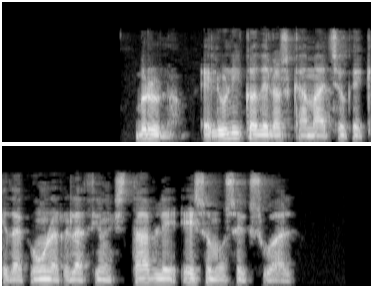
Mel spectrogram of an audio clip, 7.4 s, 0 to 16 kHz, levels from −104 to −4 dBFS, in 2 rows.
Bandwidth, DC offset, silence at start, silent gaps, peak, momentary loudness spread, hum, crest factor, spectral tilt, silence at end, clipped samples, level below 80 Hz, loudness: 7.8 kHz; under 0.1%; 1.35 s; none; -4 dBFS; 7 LU; none; 18 dB; -4 dB/octave; 0.8 s; under 0.1%; -64 dBFS; -21 LUFS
